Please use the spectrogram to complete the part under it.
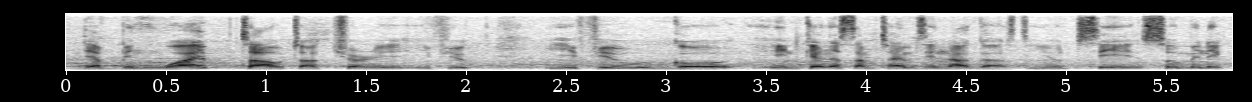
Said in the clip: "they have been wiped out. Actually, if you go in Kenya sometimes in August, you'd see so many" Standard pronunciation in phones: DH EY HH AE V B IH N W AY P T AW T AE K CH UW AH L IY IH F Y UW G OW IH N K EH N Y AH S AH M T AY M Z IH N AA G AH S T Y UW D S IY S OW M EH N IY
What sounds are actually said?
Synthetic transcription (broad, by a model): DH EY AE V B IH N W AY P T AW T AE K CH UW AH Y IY IH F Y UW G OW IH N K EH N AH S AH M T AY M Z IH N AA G AH S T Y UW D S IY S OW M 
